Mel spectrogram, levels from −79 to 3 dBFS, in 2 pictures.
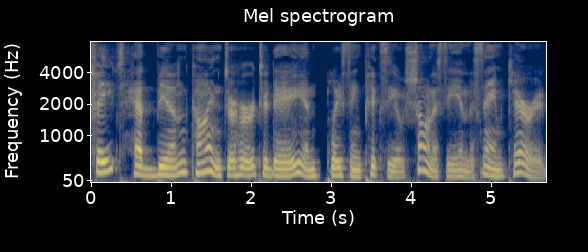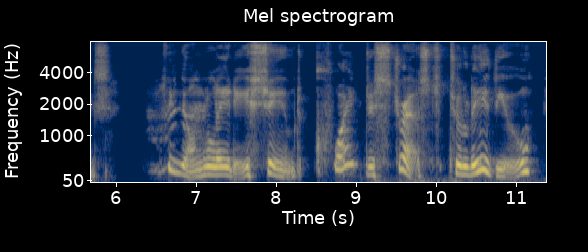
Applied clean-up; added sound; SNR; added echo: neural mask model Resemble Enhance denoiser.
